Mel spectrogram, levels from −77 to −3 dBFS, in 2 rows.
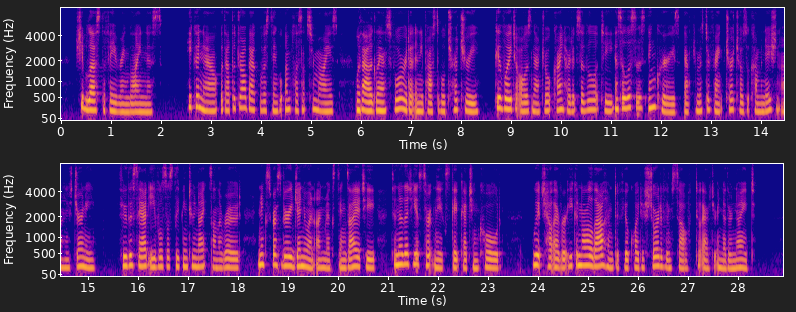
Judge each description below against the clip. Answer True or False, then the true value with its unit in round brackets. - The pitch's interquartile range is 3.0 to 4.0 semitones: True (3.5 semitones)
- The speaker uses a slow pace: False (185 wpm)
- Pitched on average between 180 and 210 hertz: True (190 Hz)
